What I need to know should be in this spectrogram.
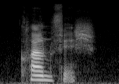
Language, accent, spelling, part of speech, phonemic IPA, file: English, US, clownfish, noun, /ˈklaʊnˌfɪʃ/, En-us-clownfish.ogg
